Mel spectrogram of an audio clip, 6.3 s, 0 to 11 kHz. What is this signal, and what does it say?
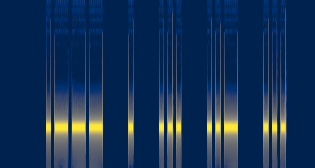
Morse code, heard as a keyed tone, about 14 wpm, spaced as for 10 wpm, 700 Hz. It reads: JESUS
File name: Morsekurs / Witze / Witz 18. Februar 2020, 50 F70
